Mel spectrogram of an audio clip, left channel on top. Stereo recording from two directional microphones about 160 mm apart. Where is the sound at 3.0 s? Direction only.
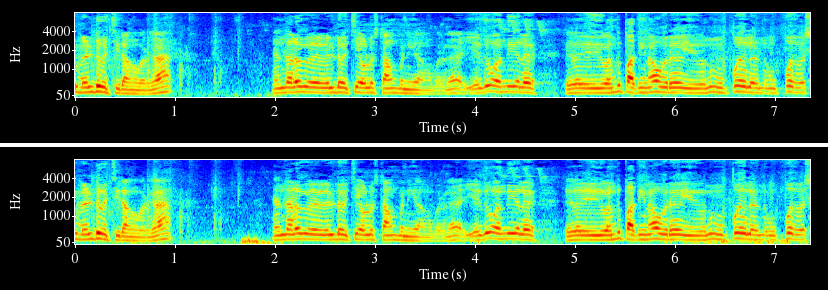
35° left (ahead or behind).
